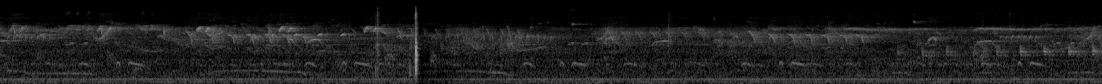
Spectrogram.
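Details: A pair of severe (chestnut-fronted) macaws giving harsh, raspy screeches and chatter in overlapping bursts, early morning on the Hato El Cedral cattle farm, Venezuela, with soft low whistles from other birds and a steady background hum.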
